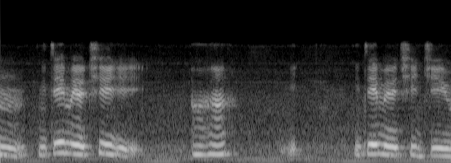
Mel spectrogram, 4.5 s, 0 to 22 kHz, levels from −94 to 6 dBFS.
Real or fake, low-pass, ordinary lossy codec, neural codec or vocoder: real; 7.2 kHz; Opus, 32 kbps; none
